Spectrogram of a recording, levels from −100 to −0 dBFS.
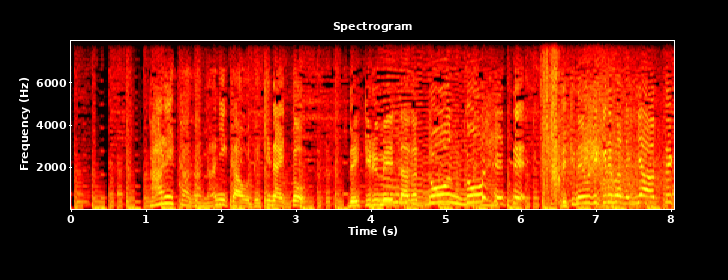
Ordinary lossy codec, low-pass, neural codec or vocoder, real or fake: none; none; none; real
